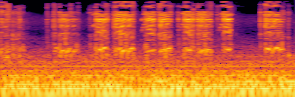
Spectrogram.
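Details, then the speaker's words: Tesla Model X, newly delivered, left steering-wheel scroll wheel being rolled: quick bursts of dry, raspy creaking two or three per second; left scroll wheel creaks, right one is normal. "这个滚轮它也有异响呀，右边这个就没有，按正常的。"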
